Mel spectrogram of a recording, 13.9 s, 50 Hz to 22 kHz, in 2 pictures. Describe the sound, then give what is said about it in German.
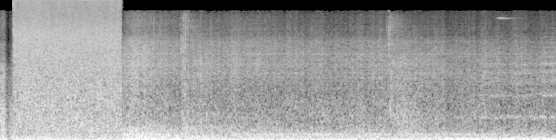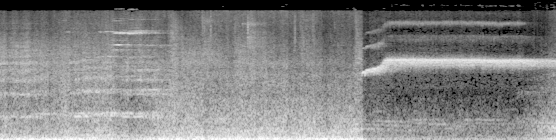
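Sunday-morning train station platform ambience: a steady broad rush of noise throughout, with a sustained high whistle-like tone entering near the end and no voices. “Es ist der 11.07. Sonntagmorgen und ich stehe gerade am Bahnsteig.”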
